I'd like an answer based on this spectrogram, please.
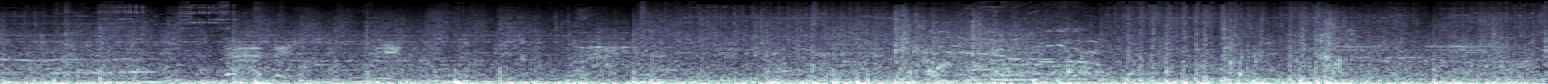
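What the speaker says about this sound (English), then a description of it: "Just use the Leadstorm to get rid of everything." The Leadstorm minigun in a gunner loadout fires a continuous, loud, rattling stream of shots, with clanking impacts and mechanical chatter throughout.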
